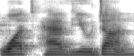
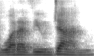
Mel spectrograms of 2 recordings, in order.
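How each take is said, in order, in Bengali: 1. প্রতিটি শব্দ পূর্ণভাবে এবং আলাদাভাবে উচ্চারিত হয়। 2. শব্দগুলো একসাথে মিশে যায় এবং 'have' সংক্ষিপ্ত করে বলা হয়।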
